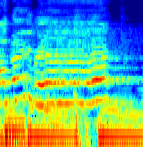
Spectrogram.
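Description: A man singing a long held note over a slow blues accompaniment with guitar and a steady bass line.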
